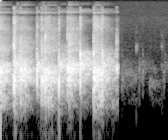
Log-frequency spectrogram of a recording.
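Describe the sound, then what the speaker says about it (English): An audience at a conference inaugural session claps in a brief burst of applause, a dense patter of hands that ends abruptly and leaves near silence. "Round of applause."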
